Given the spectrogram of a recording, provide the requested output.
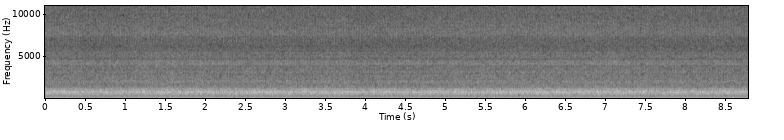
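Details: Briggs Classic engine swapped onto a Bolens push mower deck, run after fresh gas and 16 oz oil with a temporary throttle setup: steady low hum, smooth even beat, no misses, knocks or surging; running cleanly.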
